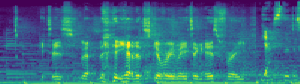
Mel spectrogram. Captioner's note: laughs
